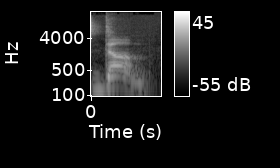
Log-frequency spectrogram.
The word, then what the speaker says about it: dumb: doesn't make sense that's dumb didn't even pronounce the b dumb that's freaking dumb as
